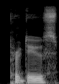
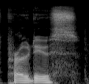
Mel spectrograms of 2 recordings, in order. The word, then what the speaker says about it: produce: noun and a verb, the noun tends to have the emphasis go on the first syllable, whereas if it's a verb, it goes on the last syllable. So like record, record, produce, produce.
